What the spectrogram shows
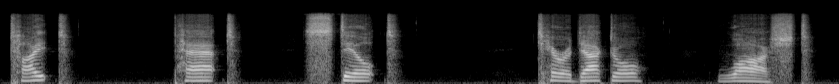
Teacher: This is an alveolar stop voiceless consonant.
